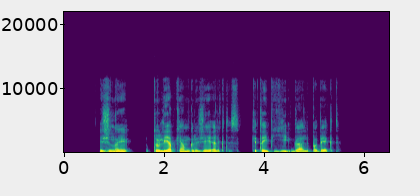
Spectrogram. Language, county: Lithuanian, Vilnius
